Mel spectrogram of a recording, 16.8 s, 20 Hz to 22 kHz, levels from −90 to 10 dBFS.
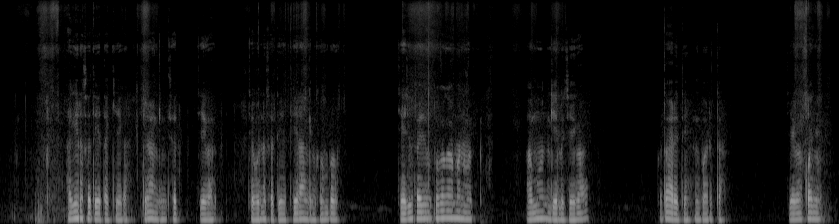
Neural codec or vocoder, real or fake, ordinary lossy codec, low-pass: none; real; none; none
